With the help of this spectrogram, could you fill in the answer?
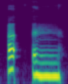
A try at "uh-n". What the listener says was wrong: Now, what you did there is a common difficulty, actually. You said, uh-un. You added a little bit of a vowel sound in there, un. We want to avoid that. We want to get it more just an n, just a straight n sound at the ending.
